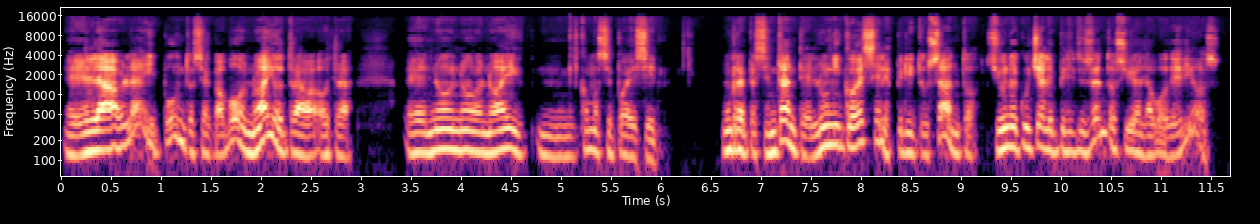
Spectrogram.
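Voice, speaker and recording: A man's voice: medium pitch, animated, moderate pace, creaky, warm tone, slightly rough, dry recording. A man preaching a teaching sermon, earnest, restarting and repeating words as he explains with plain everyday examples.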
